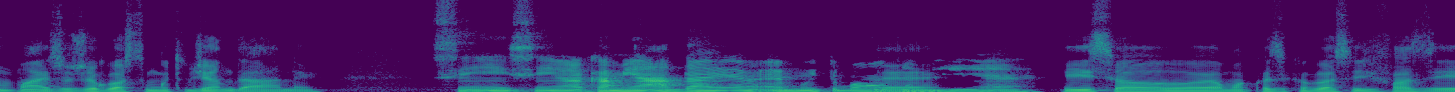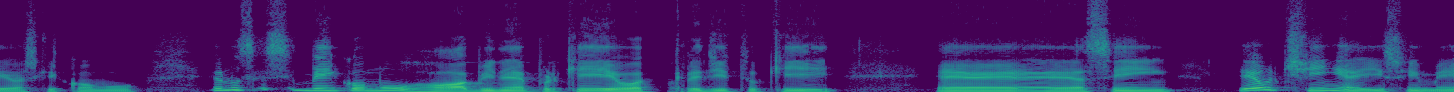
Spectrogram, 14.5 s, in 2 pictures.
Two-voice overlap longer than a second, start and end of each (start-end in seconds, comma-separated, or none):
none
